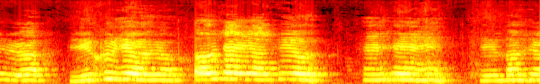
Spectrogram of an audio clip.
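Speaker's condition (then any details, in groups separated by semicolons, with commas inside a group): Cerebral palsy; severe, uses a wheelchair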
